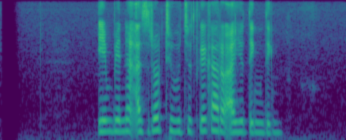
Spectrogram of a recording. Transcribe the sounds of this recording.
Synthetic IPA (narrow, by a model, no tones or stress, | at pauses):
ʔimpineʔa̰zɾʊd̪̥i̤wud̥ʒ̥ṳt̪̚kekaɾoʔajut̪iŋt̪ɪŋ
